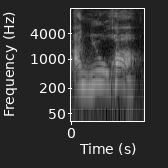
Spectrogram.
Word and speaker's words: 안유화: 네, 발음을 똑똑히 해주세요. 안유화. 제가 뭐라 했나요? 안유화라고 했어요. 너무 지쳐 보이셔서 쉬시라고 휴자, 쉴휴.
